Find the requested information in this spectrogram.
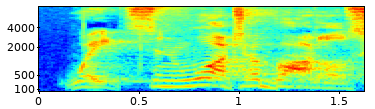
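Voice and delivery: furious dwarf swearing in the dark; angry dwarf. A narrator's reading. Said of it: "came an angry voice".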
